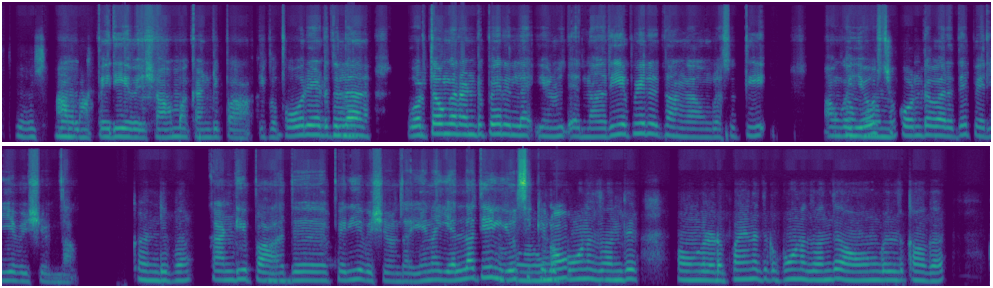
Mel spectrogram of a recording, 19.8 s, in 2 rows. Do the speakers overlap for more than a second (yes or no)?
no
